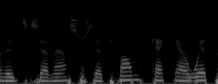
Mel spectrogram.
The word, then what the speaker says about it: cacahuète: dictionnaire sous cette forme cacahuète aussi que l'on prononce toujours avec O U donc la graphie étrangère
